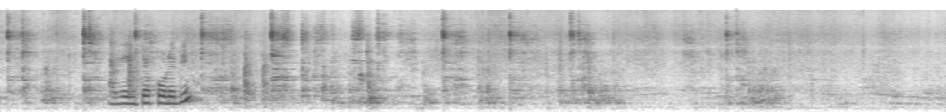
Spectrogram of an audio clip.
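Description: Potatoes fry in a pan on a home stove while a utensil scrapes and clatters against the metal, with a steady sizzle underneath and a short stretch of talk near the start.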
